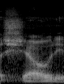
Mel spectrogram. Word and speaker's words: chayote: Merleton, which is the chayote squash. Chayote, I believe is how it's pronounced.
